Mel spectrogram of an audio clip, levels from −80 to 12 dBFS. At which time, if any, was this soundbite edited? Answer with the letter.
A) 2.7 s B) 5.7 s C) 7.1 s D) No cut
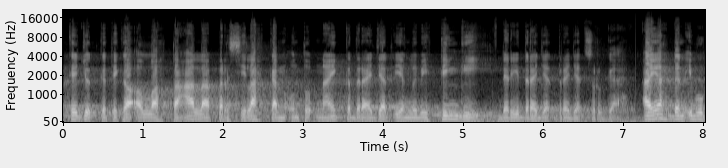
C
